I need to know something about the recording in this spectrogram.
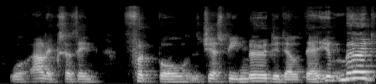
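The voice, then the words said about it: Poor put-on American accent. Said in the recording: “That's in my worst American accent. ... In your Colombo accent”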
